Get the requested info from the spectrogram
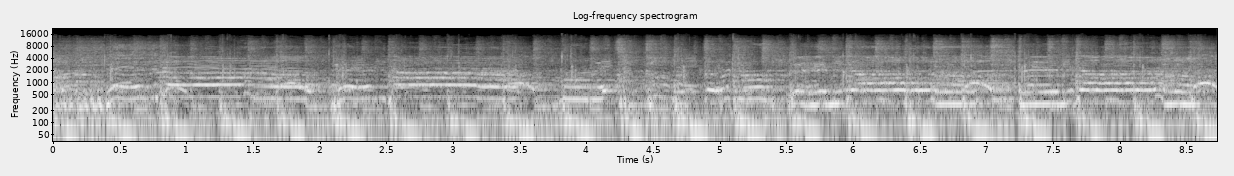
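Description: A woman singing an upbeat Korean trot song into a microphone over an amplified live band with a steady pulsing beat.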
